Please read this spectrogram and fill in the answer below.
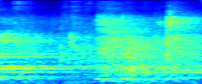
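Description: An indistinct man's voice, first a drawn-out steady hum and then murmuring, in a large echoing sports hall, with one light tap near the end.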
